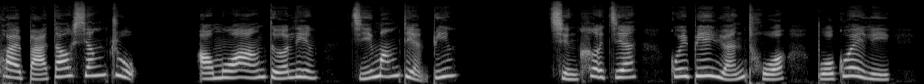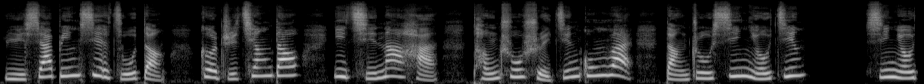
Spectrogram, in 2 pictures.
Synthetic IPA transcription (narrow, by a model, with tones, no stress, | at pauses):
kʰwa˥˩ɪpa˧˥t̪ɑ˥ʊɕjɑ˥ŋʈ͡ʂu˥˩ | ɑ˧˩ʊmwɔ˧˥ɑ˧˥ŋt̪ɤ˧˥li˥˩ŋ | t͡ɕi˧˥mɑ˧˥ŋt̪jɛ˨˩npi˥ŋ | t͡ɕʰi˨˩ŋkʰɤ˥˧t͡ɕjɛ˥n | kwe˥ɪpjɛ˥ɥɛ˧˥nt̪ʰwɔ˧˥ | pwɔ˧˥kwe˥˩ɪli˨˩˦ | y˨˩ɕja˥pi˥ŋɕjɛ˥˩t͡su˧˥t̪ɤ˨˩ŋ | kɤ˥˧ʈ͡ʂɻ̩˧˥t͡ɕʰjɑ˥ŋt̪ɑ˥ʊi˥˩t͡ɕʰi˧˥na˥˩xa˨˩˦nt̪ʰɤ˧˥ŋʈ͡ʂʰu˥ʂwe˨˩ɪt͡ɕi˥nkʊ˥ŋwa˥˩ɪt̪ɑ˨˩ŋʈ͡ʂu˥˧ɕi˥njo˧˥ʊt͡ɕi˥ŋ | ɕi˥njo˧˥ʊ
